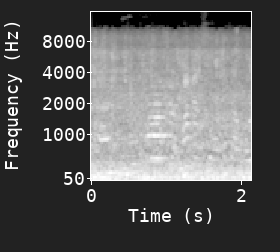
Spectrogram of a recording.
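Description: Busy roadside street ambience: a steady low rumble of motor traffic with faint background voices.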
